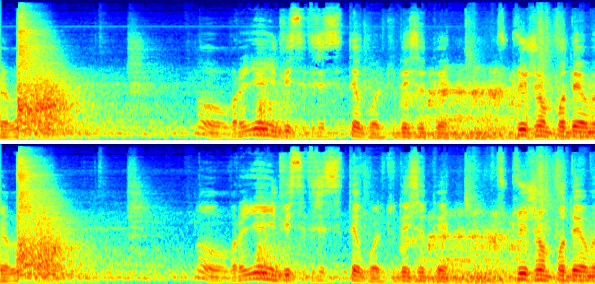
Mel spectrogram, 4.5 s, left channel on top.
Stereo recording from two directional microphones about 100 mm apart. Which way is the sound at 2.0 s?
50° right (ahead or behind).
